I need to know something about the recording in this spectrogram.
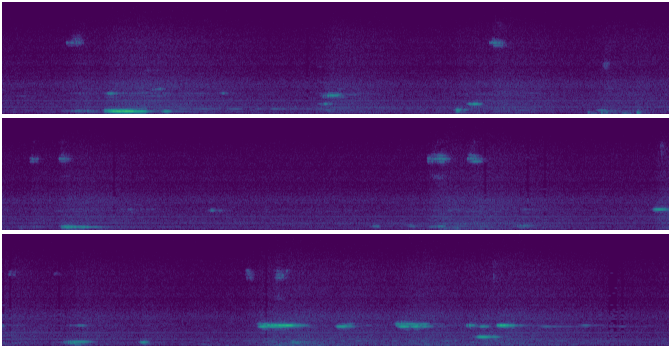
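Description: A lioness growls low and close by.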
